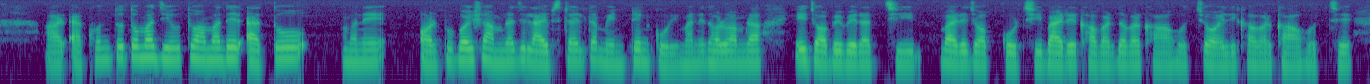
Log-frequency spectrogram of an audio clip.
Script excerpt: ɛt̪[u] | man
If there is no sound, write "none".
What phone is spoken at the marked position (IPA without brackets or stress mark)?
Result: o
